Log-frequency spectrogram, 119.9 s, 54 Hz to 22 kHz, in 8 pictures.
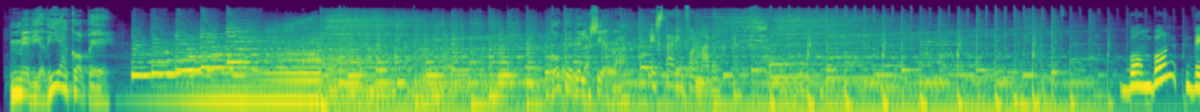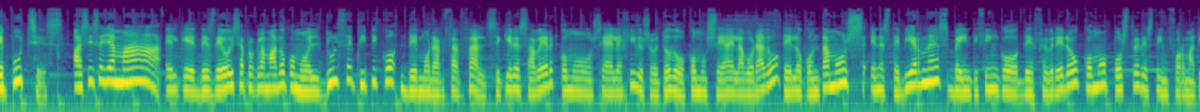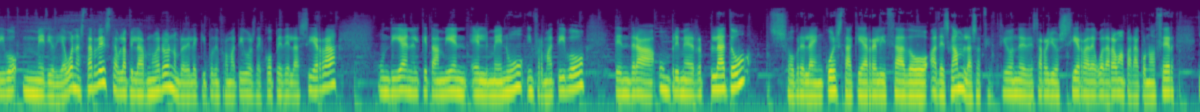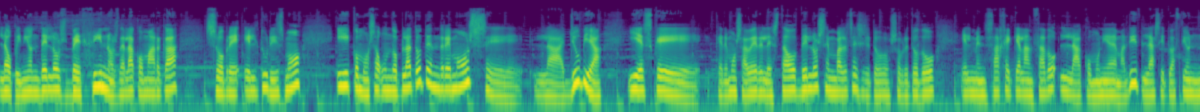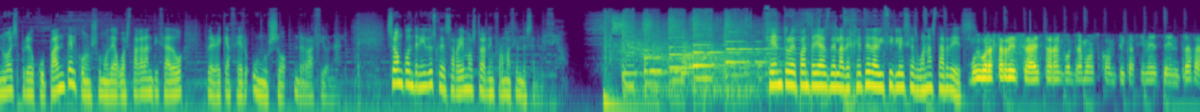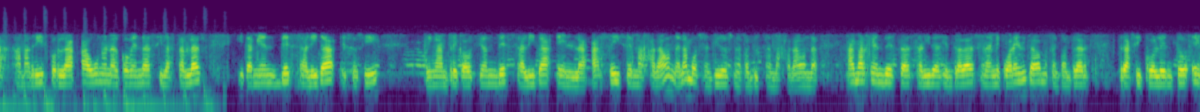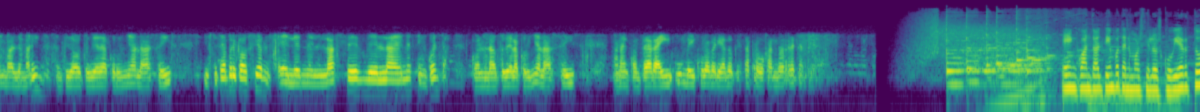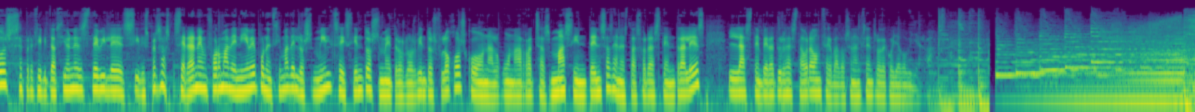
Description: Informativo Mediodía 25 febrero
